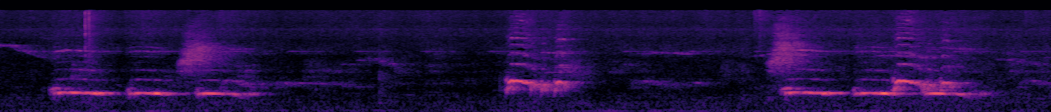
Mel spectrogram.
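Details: Local zebra dove, song used to coax and train young birds: three rounded coos, a pause, a higher slurred note, then a final run of low coos rising into a brighter note.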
